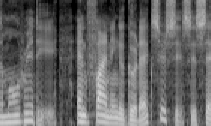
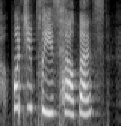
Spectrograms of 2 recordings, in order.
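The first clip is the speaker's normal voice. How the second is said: put-on cutesy girl voice, higher and louder; 6 dB louder than usual. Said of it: "she's using her cute".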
